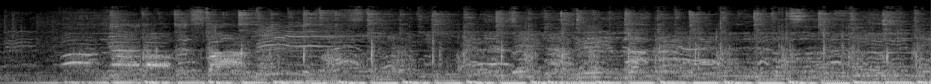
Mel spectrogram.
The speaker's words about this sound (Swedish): Eller, så dök hon upp liksom, kom gående in i ljuset från mörkret. Ja men gud, folk bara skrek förstås. Ja du vet folk blev ju helt mm, tokiga.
